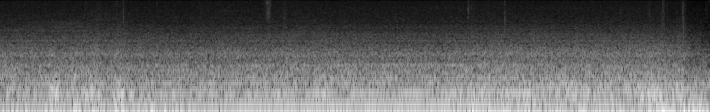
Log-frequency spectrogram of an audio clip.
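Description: A deep, steady hum and rumble grows under way with no knocking; the constant drone fits a worn wheel bearing.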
